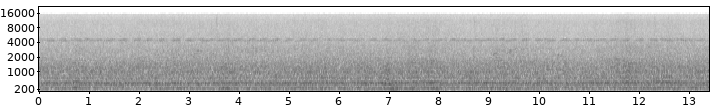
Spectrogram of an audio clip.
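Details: Many bees buzzing steadily as a dense swarm, a continuous droning hum with layered wingbeat tones that rise and fall slightly, plus a faint thin high whine held throughout; no other animals or voices stand out.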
